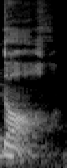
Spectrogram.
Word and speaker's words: dort: Je dors, tu dors, il dort. Notice that we do not pronounce the S or the T. They are mute when you say it.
